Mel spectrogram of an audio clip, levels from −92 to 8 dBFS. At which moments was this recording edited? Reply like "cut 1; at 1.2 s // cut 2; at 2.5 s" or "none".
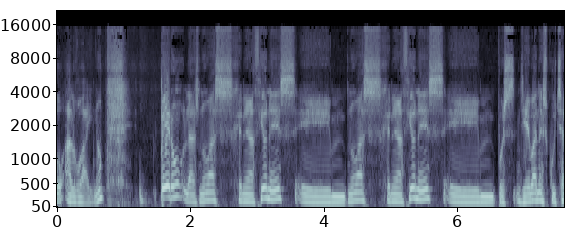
cut 1; at 4.4 s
